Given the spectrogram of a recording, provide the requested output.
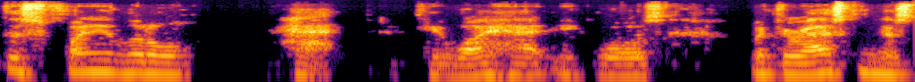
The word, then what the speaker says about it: y-hat: to know what the y-hat value is okay so this guy is pronounced y hat okay and then the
